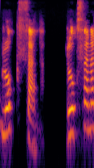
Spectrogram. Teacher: মাঝে মাঝে S H এর মত কিছু কিছু ক্ষেত্রে শুধুমাত্র এস এর মত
